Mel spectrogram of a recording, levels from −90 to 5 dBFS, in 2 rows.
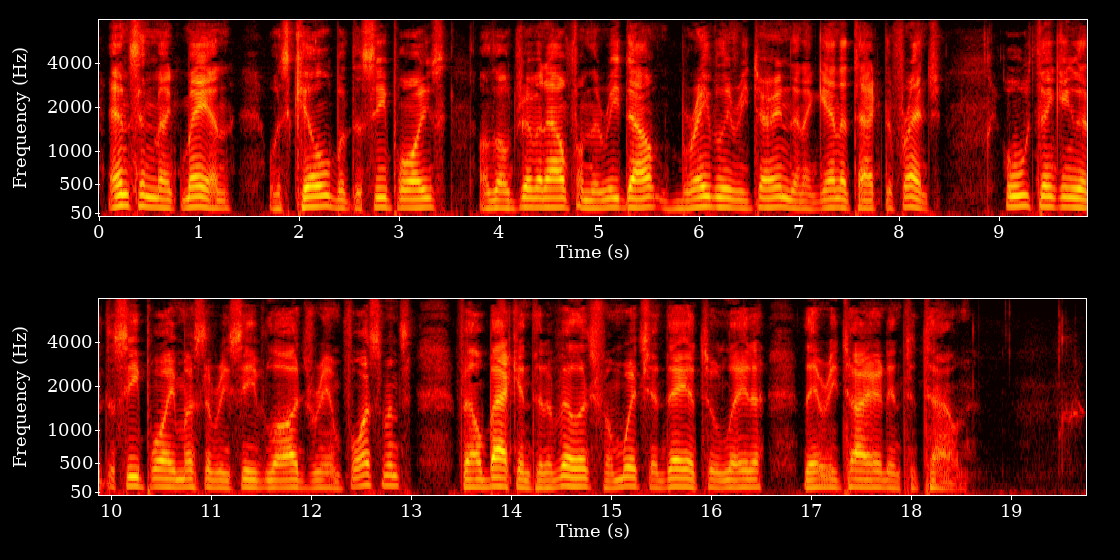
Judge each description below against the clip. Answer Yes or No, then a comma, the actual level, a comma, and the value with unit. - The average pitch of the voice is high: No, low, 130 Hz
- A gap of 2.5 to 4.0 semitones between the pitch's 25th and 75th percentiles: Yes, average, 2.9 semitones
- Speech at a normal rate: Yes, average, 145 wpm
